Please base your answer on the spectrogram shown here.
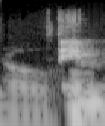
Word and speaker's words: Arundel: I don't know how to pronounce it. I had to look it up. Arindo. Yes, Arundel. yes.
